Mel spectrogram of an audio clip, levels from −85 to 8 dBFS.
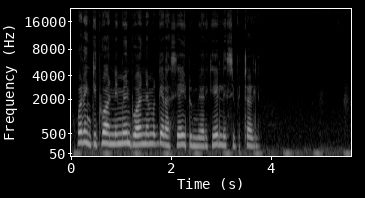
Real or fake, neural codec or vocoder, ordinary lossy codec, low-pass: real; none; none; none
